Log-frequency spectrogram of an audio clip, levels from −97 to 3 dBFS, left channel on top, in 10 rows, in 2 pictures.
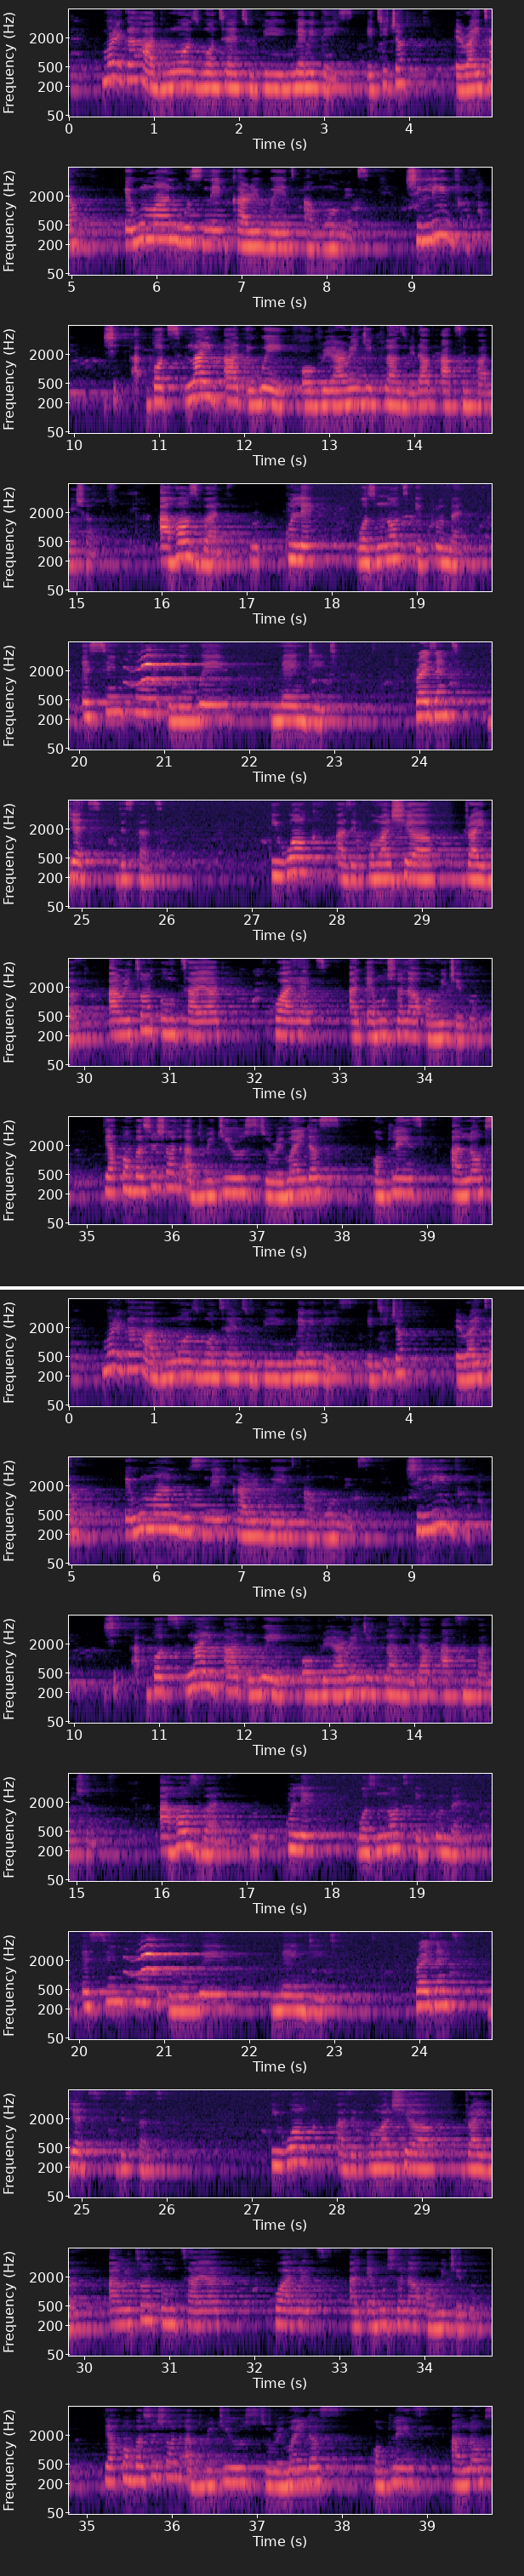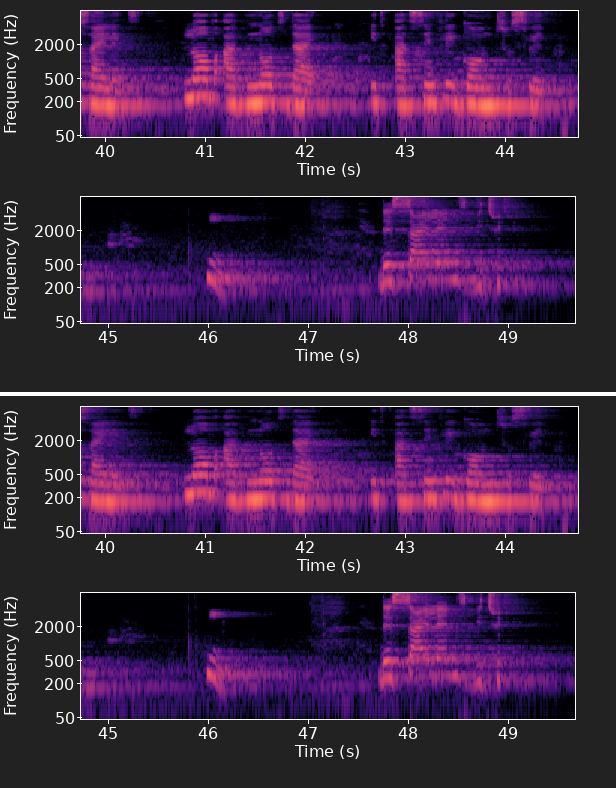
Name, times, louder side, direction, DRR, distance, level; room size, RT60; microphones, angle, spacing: voice 1, 0.4-4.0 4.5-5.2 5.6-8.5 8.9-9.7 10.3-15.3 16.0-16.8 17.0-17.2 17.5-17.9 18.3-19.6 20.0-21.8 22.2-23.0 23.9-24.5 24.8-25.9 27.2-30.0 30.3-31.7 32.0-32.8 33.1-34.7 35.2-38.0 38.4-38.9 39.3-40.2 40.8-42.1 42.7-44.4, left 2 dB, 35° left, 11 dB, 0.8 m, -36 dB
sound 1, 17.6-29.4, equal, 5° left, 2.0 m, -38 dB
voice 2, 47.7-48.9, right 3 dB, 25° right, 5 dB, 1.5 m, -42 dB
29.0 x 26.5 x 5.2 m, 2.9 s
head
